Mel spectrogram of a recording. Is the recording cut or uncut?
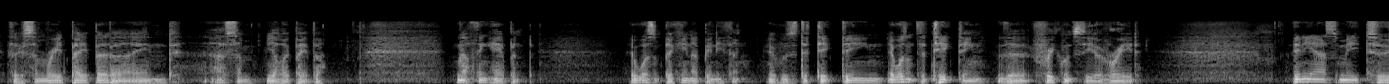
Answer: cut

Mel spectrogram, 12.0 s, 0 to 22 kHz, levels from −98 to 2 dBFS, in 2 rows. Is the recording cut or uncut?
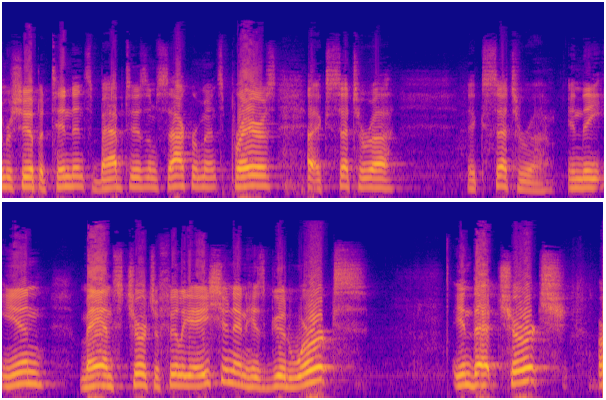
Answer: cut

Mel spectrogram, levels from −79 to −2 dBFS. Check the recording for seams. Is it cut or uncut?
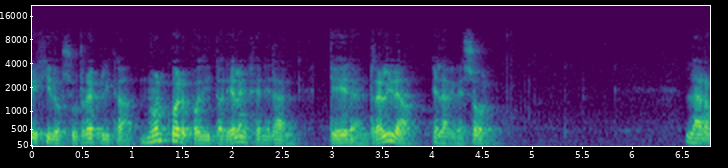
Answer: cut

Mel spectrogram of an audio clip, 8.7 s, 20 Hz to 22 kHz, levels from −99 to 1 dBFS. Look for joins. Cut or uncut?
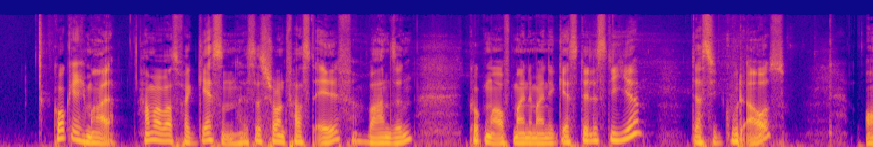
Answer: uncut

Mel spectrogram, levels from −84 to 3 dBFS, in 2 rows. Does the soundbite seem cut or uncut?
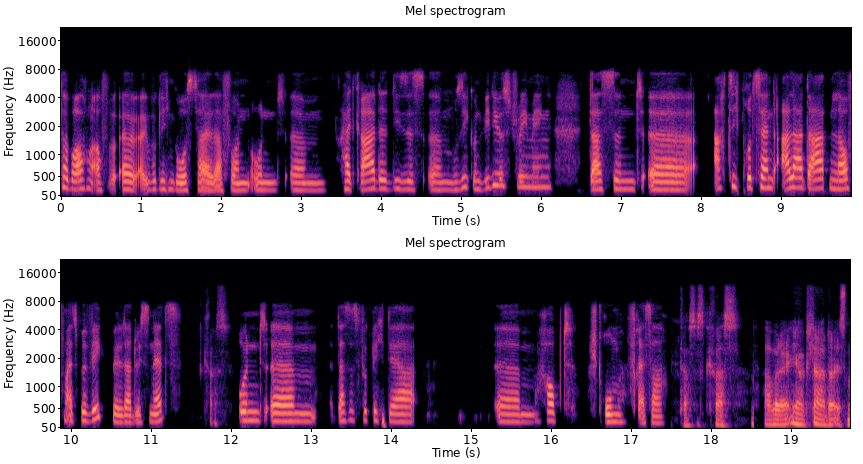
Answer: cut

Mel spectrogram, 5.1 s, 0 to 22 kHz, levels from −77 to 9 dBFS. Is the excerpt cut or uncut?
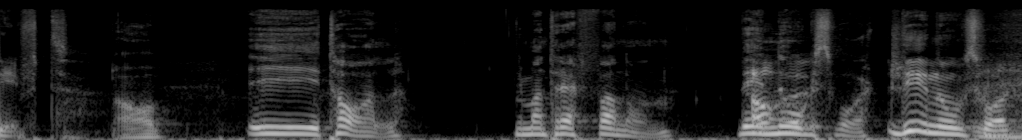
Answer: uncut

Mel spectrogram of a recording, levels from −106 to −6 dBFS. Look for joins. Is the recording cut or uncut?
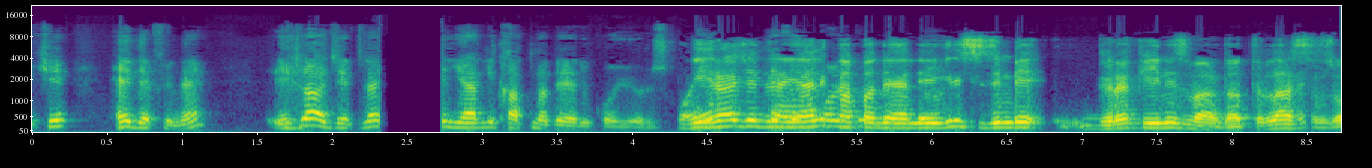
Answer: uncut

